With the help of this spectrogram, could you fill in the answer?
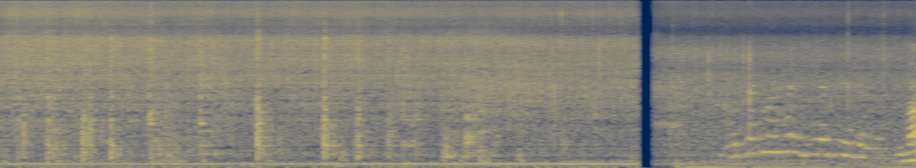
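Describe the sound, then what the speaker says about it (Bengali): Chopped onions sizzle steadily in hot oil in a pan, a loud continuous frying hiss with stirring scrapes; after a brief cut a voice speaks over the sizzle. "এবারে দিয়ে দেবো কুচিয়ে রাখা পেঁয়াজ সব কিছু একসঙ্গে একটু হালকা লাল করে ভেজে নেবো"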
